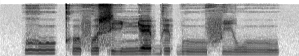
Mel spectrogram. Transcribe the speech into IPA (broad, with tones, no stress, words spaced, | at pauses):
ɣuː˦kʰʊ˨fʊ˦si˨ ɲɛ˦bɪ˦ ɓuː˨ fi˨wuː˨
